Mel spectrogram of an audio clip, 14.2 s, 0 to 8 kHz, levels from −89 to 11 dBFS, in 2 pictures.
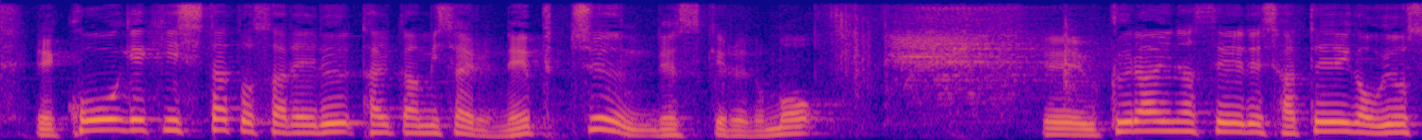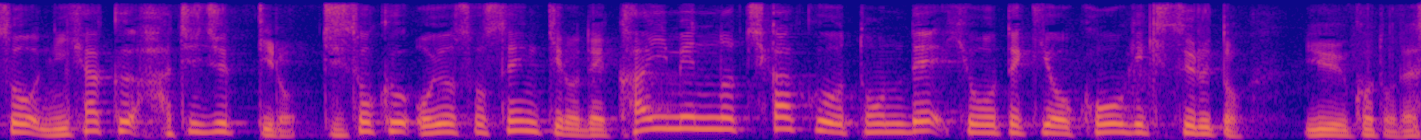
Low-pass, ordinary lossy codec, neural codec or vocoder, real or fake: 7.2 kHz; none; none; real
